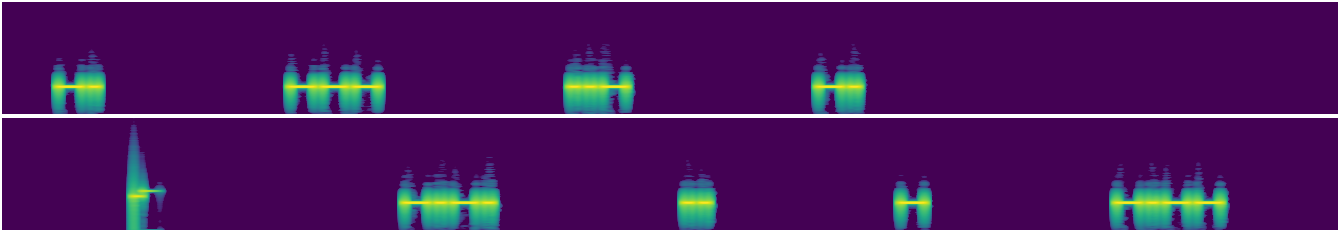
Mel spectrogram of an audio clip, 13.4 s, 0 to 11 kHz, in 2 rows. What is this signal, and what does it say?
Morse code, heard as a keyed tone, about 30 wpm, spaced as for 8 wpm, 690 Hz. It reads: NOUN CITY
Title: 8x Character Spacing - Top 500 Words - 30wpm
